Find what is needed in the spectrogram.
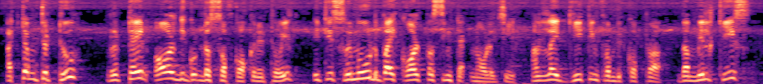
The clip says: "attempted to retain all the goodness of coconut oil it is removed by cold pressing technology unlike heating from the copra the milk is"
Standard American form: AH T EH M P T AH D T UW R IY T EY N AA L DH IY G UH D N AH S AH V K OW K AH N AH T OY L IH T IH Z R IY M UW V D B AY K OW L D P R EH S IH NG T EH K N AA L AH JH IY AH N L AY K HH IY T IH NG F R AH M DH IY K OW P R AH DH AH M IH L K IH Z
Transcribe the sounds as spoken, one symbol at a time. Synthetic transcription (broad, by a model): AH T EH M P T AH D T UW R IY T EY N AA L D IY G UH D N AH S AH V K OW K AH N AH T OY L IH T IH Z R IY M UW V D B AY K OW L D P R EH S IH NG T EH K N AA L AH JH IY AH N L AY K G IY T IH NG F R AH M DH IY K OW P R AH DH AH M IH L K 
